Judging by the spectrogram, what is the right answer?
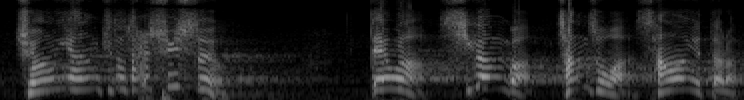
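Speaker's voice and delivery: loud, high sermon delivery; full-force preaching. Real, not acted. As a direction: drive each phrase home to the congregation.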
